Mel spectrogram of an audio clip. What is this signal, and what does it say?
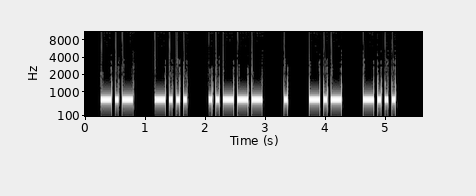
Morse code, heard as a keyed tone, about 20 wpm, spaced as for 15 wpm, 700 Hz. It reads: KB2EKB
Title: 219 Lesson 35g - Number 0 - Call Signs 20wpm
